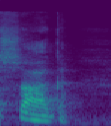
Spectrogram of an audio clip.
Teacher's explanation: In IsiXhosa, it is Chaka. But in IsiZulu, In IsiZulu, they pronounce the sibilant sh, not the ch.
